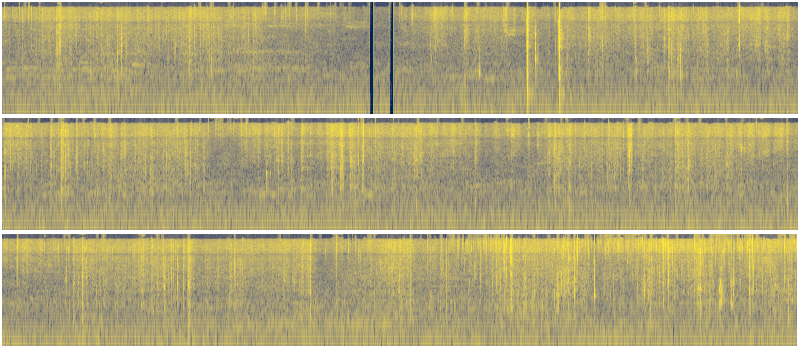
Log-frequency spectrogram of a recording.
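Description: Chunks of clay splash into water.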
